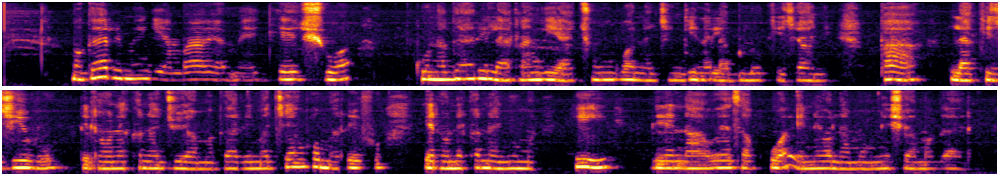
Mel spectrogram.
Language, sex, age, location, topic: Swahili, female, 18-24, Kisumu, finance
